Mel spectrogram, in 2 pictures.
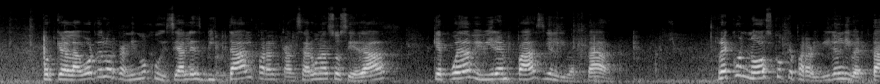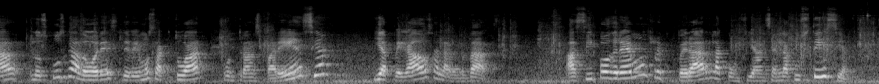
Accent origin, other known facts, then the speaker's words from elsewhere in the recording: Guatemala; la delincuencia que tanto nos oprime como guatemaltecos.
